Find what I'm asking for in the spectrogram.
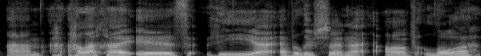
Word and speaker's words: halakha: There is Jewish law called the halakha. Am I saying that correctly? – You got to get that guttural ch in, but it's basically correct, halakha.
